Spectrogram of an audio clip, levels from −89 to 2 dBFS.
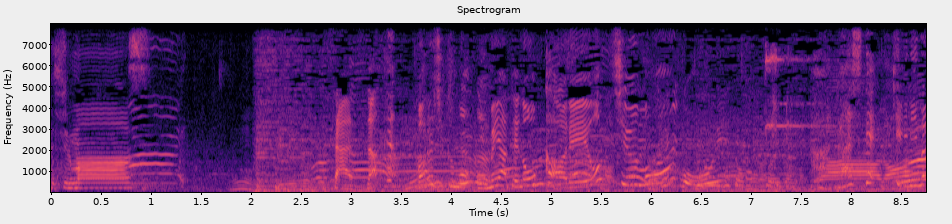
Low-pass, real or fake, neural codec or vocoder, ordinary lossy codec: none; real; none; none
